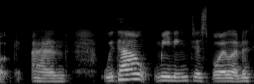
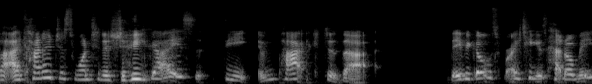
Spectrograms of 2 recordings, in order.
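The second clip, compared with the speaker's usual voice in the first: crying, tearful, breaking voice, pitched up; 7 semitones higher than usual. A channel host tells viewers about an author's impact on them, crying, voice breaking. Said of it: "Honestly, I'm crying again".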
